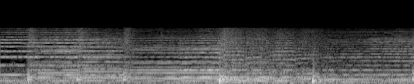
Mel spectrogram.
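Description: Brass band music: held chords that change every second or so, with two sharp percussion strikes about two seconds in and a second later.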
